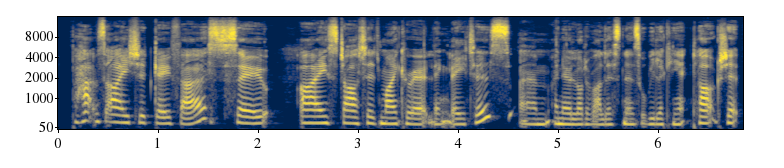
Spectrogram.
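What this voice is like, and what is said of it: British accent. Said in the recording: “they are both British produced podcasts, and as I'm not sure our listeners can tell, you've both got accents.”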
